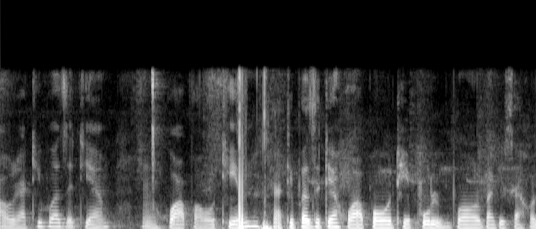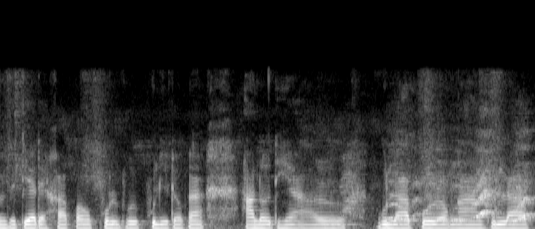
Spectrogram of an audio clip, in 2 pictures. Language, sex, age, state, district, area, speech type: Assamese, female, 30-45, Assam, Nagaon, rural, spontaneous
